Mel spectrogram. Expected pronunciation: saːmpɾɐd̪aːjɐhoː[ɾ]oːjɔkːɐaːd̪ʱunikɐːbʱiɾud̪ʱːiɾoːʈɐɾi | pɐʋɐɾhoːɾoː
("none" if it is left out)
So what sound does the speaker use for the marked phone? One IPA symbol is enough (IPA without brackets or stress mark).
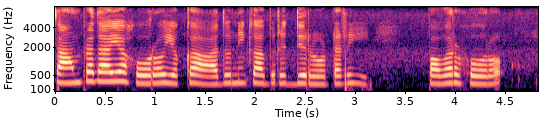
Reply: ɾ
